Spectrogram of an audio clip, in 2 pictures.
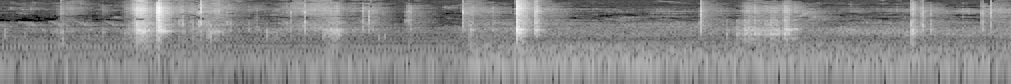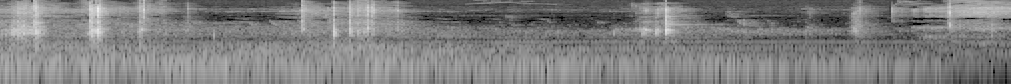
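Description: Metal utility-knife blade and metal tongs clicking and scraping against a fluted metal platter and through a boiled duck being cut apart: scattered sharp clicks over a low steady rumble.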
